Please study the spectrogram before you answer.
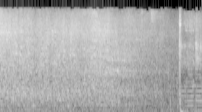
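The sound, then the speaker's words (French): TGV high-speed train rushing past, a loud, dense, steady roar with rumbling rail noise throughout, easing slightly before a brief sharp clatter near the end. “Quant à mon Jeff, il est devenu maire. Le TGV, il va enfin s'arrêter.”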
